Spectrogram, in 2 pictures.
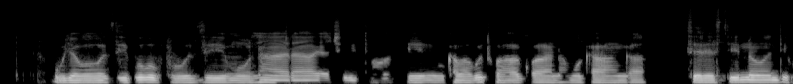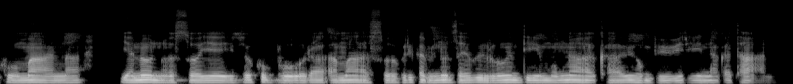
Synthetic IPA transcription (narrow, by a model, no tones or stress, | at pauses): uβujo̞βo̞βozib̚ɡuβuvuːzimun̥haːɾajat͡ʃiβitʰoːkeβukaβaɡutwaːɡwanamuɡaːŋɡa | se̞ɾestinondikuːmaːna | jano̞no̞so̞je̞ivjo̞kuvuːɾaʔamaːso̞kuɾikaminuːzajuβuɾuːndimumŋaːkʰaiβihuːmbiβiβiɾinaɡataːnu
